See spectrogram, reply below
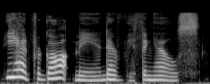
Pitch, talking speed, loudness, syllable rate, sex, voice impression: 225 Hz, 200 wpm, -17 LUFS, 6.2 syllables/s, female, feminine, slightly young, relaxed, powerful, soft, slightly muffled, raspy, refreshing, calm, slightly friendly, slightly reassuring, elegant, lively, slightly sharp, slightly modest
